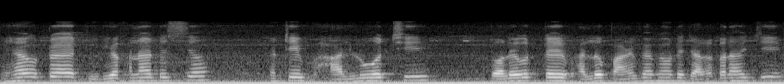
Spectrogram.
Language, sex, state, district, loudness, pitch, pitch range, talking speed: Odia, male, Odisha, Khordha, -15 LUFS, 150 Hz, 120-160 Hz, 115 wpm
